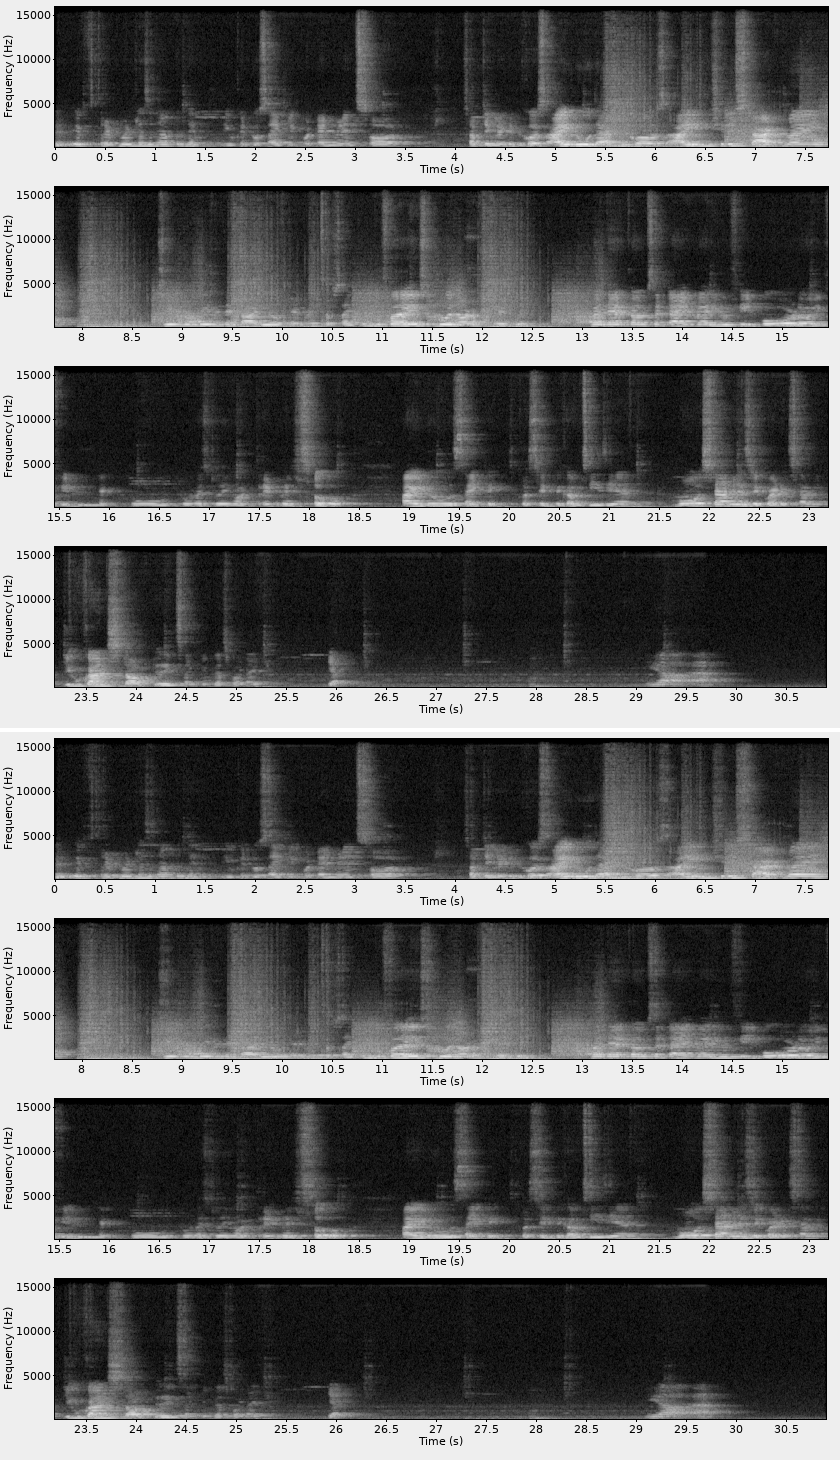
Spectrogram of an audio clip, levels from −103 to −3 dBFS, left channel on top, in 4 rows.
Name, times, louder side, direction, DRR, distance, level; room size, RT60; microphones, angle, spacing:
voice 1, 0.0-3.4 4.1-7.7 8.8-12.5 13.1-18.3 18.9-21.3 21.7-25.2 25.9-26.1, left 2 dB, 35° left, 2 dB, 0.7 m, -27 dB
sound 1, 5.5-13.4, left 1 dB, 15° right, 2.7 m, -36 dB
voice 2, 29.1-29.7, left 1 dB, 5° left, -4 dB, 4.7 m, -38 dB
9.1 x 9.0 x 5.8 m, 0.76 s
head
